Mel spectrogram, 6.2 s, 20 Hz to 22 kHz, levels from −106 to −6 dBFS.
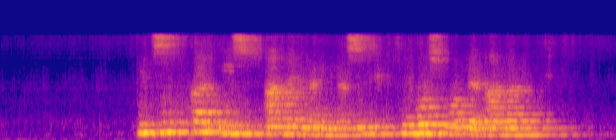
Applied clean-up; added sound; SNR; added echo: neural separator model SepFormer DNS4.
